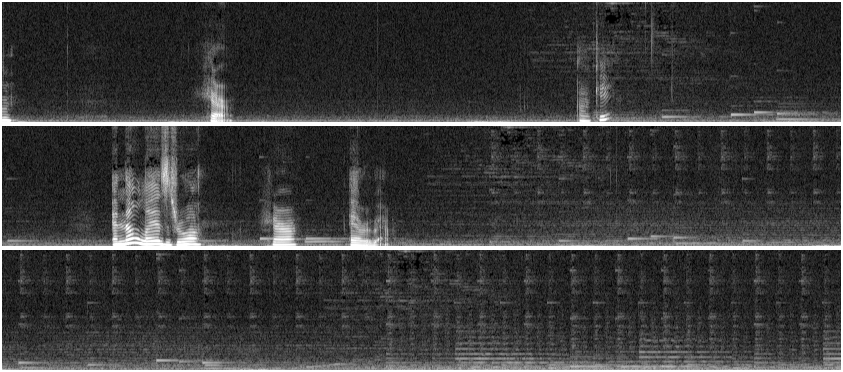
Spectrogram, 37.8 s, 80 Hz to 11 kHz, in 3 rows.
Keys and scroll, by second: 20.6 ctrl+v, 23.2 KP_0, 23.3 Return, 29.9 ctrl+z, 32.0 ctrl+z, 35.7 ctrl+z.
